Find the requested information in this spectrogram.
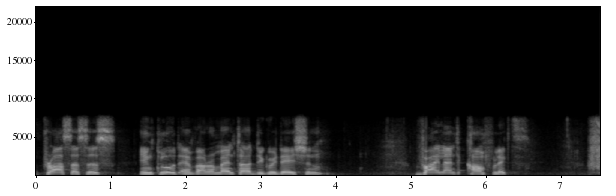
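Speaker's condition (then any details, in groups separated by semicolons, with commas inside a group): No condition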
